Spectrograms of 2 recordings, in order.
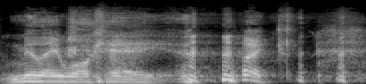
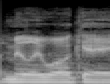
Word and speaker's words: Milwaukee: kid, Alice Cooper going, "It's actually pronounced a milwauke. The good land." Uh when I asked Will just this past uh NBA finals, I was like, "Who you pulling for?" He spelled it out. Millewalk. He uh we It's Alangquin for the good land. Dude, I've been to Millywalk and I feel like I pronounced it Millywalk at least a good portion of the time when I was there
